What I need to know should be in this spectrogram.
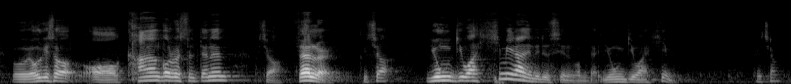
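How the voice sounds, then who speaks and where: A man's voice: mid-range voice, warm tone. A middle-aged man giving a vocabulary lecture, repeating words and often checking in with his students. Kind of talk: classroom lecture.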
